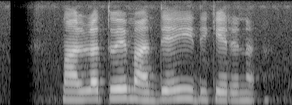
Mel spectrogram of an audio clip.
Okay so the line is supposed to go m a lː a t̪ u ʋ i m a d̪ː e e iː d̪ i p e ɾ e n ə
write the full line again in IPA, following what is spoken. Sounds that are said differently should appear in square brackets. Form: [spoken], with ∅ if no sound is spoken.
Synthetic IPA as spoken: m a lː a t̪ u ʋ [e] m a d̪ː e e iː d̪ i [k] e ɾ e n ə

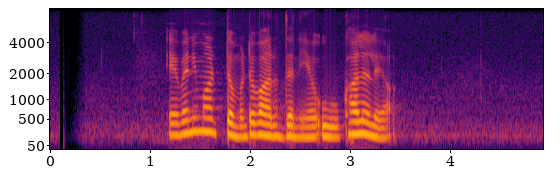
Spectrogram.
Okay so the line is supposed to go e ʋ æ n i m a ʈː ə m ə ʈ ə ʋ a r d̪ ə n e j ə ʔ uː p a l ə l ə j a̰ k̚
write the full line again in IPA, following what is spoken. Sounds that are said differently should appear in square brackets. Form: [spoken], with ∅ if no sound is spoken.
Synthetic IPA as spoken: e ʋ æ n i m a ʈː ə m ə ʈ ə ʋ a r d̪ ə n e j ə ʔ uː [k] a l ə l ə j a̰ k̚

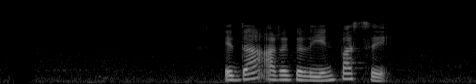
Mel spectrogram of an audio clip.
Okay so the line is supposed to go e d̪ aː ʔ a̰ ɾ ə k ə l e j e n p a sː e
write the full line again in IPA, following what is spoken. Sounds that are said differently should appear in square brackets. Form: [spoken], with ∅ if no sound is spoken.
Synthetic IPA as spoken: e d̪ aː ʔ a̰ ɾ ə [ɡ] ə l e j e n p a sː e

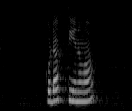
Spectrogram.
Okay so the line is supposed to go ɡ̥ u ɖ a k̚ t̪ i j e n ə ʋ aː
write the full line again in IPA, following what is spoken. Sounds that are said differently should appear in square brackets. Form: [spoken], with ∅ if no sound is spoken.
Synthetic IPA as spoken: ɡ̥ [o] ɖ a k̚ t̪ i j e n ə ʋ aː

